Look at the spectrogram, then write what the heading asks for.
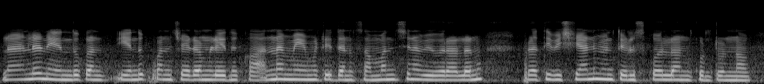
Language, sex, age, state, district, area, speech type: Telugu, female, 30-45, Andhra Pradesh, Kurnool, rural, spontaneous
